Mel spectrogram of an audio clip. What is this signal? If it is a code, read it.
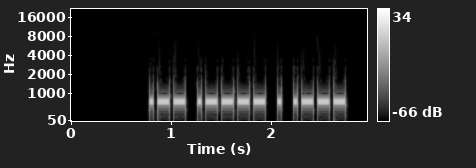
Morse code, heard as a keyed tone, about 30 wpm, 700 Hz. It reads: W1EJ
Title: NA SOTA Activator Callsigns 30wpm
